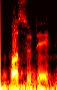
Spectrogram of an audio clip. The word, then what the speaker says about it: Vasudev: He's the son of Vasudev. Notice that the long A is very significant.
